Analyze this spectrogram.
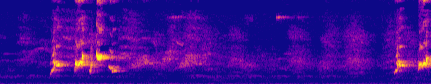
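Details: Caged red-whiskered bulbul singing for song training, in the Thai styles called playful singing, note-counting (nap dok), mae bot and lak wai: a burst of bright warbled, rising-falling phrases, a quiet pause with faint twittering, then two more sharp phrases near the end.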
